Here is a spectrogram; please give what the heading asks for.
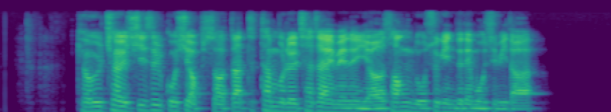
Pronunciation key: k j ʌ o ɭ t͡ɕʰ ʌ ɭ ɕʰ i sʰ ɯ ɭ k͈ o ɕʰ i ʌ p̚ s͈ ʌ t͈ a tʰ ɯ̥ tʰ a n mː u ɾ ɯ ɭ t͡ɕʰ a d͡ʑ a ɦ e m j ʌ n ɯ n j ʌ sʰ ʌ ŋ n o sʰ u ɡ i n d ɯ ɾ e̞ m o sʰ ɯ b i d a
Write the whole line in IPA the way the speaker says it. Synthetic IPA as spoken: k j ʌ u ɭ t͡ɕʰ ʌ ɭ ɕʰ i sʰ ɯ ɭ k͈ o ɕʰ i ʌ p̚ s͈ ʌ t͈ a tʰ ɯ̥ tʰ a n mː u ɾ ɯ ɭ t͡ɕʰ a d͡ʑ a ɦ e m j ʌ n ɯ n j ʌ sʰ ʌ ŋ n o sʰ u ɡ i n d ɯ ɾ e̞ m o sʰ ɯ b i d a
